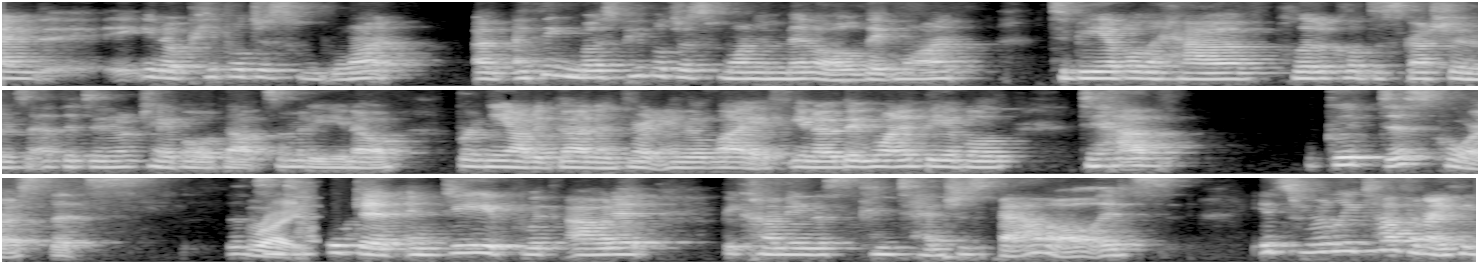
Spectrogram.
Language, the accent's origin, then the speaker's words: English; St. Louis, Missouri, United States; I'm from Missouri and I'm from St. Louis. And the joke with us, anybody from St. Louis, is that it's so small.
